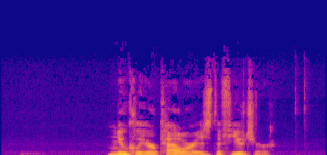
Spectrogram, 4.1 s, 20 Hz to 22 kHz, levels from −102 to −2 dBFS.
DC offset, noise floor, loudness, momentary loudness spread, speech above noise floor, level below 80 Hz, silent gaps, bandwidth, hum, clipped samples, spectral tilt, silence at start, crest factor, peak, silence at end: under 0.1%; -71 dBFS; -24 LUFS; 14 LU; 47 dB; -64 dBFS; none; 13 kHz; none; under 0.1%; -6 dB/octave; 1.35 s; 20 dB; -6 dBFS; 0.75 s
